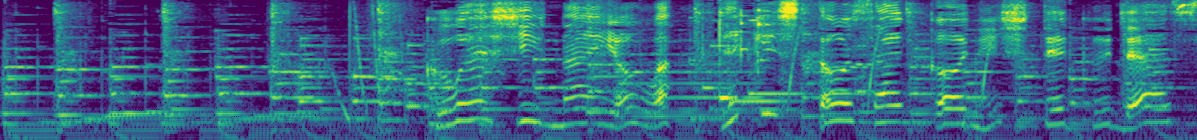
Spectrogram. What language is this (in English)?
Japanese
